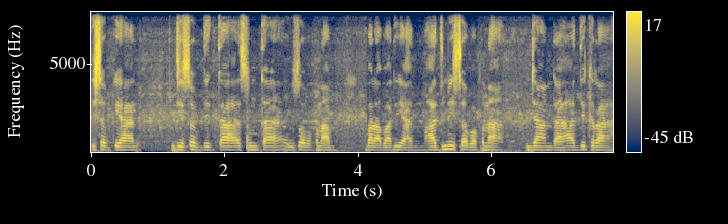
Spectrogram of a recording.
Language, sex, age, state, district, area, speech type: Urdu, female, 60+, Bihar, Darbhanga, rural, spontaneous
